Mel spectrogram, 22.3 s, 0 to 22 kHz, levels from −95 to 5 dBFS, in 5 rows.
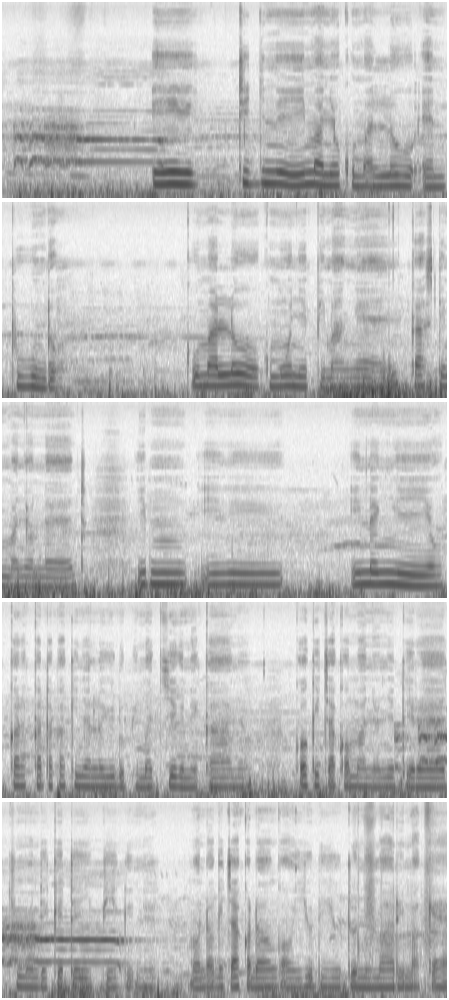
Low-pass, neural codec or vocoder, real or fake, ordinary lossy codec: none; none; real; none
